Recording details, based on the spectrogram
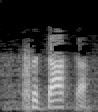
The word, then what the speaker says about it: tzedakah: D-A-K-A-H. The reason the E is written above the line is because it's a half vowel. It's only there so you can pronounce T-Z-D. Otherwise, without a vowel, there's no way you could pronounce T-Z-D. Your mouth couldn't get around it. And so they stick in a half vowel to make it pronounceable. Tzedakah. Tzedakah. You pronounce it as if you're trying to say them without a vowel, and you barely hear the vowel.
